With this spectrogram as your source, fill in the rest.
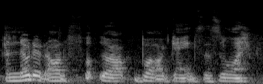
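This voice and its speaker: Woman in her 50s w gravelly voice, talking w mouth full, casual eating vlog at home, bit noisy. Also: low-pitched, moderate pace, darkish tone. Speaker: mukbang vlogger. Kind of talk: casual chat while eating. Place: dining room at home, indoors. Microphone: camera on the table at arm's length.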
